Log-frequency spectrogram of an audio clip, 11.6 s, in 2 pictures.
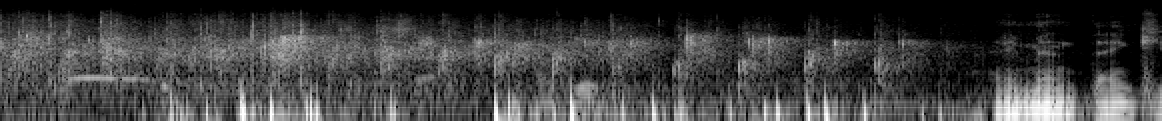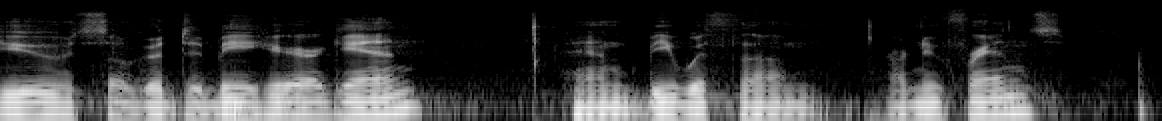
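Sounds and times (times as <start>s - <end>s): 
audience applause welcoming a guest speaker at a Tree of Life gathering: 0.0s - 5.0s
speech: 5.1s - 8.0s, 8.7s - 11.2s.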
